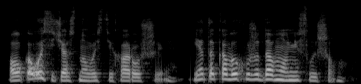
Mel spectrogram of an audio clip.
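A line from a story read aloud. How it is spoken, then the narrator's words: Plain. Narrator (Russian): сказал Джексон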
